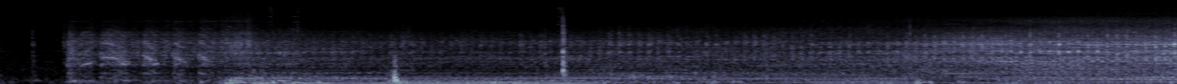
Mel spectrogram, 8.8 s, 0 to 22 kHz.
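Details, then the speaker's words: 2003 Subaru Forester XS, about 25,000 miles, cold start: boxer catches into fast idle with irregular loud ticking/pinging, loudest at left cylinder head, changing with throttle, nearly gone when warm; owner suspects piston slap; cold start ticking. "this is my 2003 subaru forrester XS with about 25,000 miles on the odometer it is starting to make a loud ticking or pinging sound on cold starts"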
